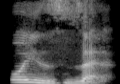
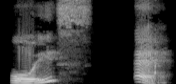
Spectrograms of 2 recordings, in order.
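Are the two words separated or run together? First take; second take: run together; separated. First: The two words are run together smoothly. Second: The two words are said separately. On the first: "nós juntamos a palavra pois com a letra E" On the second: "A gente escreve pois é"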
